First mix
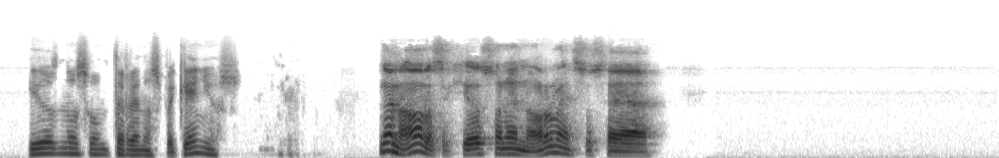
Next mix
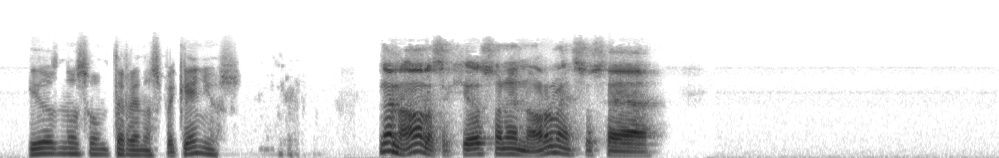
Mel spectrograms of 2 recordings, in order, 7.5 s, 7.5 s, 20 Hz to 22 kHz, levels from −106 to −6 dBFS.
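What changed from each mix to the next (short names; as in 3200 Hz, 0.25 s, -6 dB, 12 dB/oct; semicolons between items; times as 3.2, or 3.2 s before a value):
none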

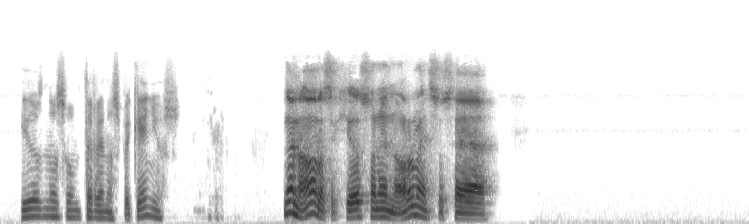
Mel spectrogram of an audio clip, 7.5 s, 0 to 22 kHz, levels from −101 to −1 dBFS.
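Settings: first voice -5.5 dB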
